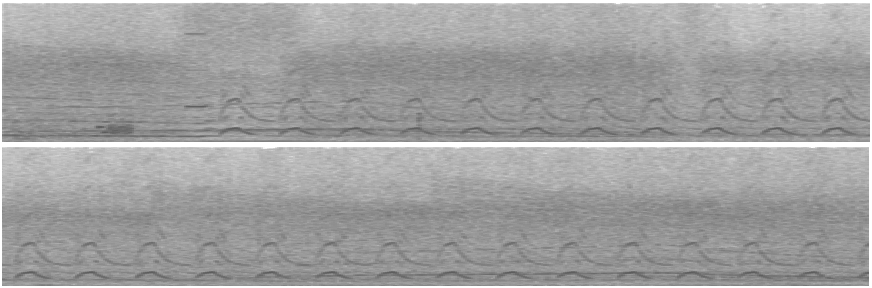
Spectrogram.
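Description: A police siren switches to a fast yelping warble.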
